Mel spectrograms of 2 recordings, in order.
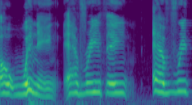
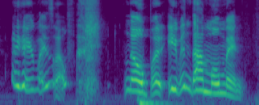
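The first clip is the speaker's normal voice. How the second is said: tearful voice, starting to cry, tears breaking through words; 3 semitones higher than usual. Recalling an emotional moment, speaker feels tears coming again and starts crying. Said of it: "here it comes again".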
